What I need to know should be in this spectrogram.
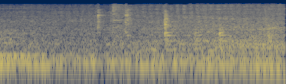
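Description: Even, steady idle with a smooth low hum; no knocking or rattling stands out, so the engine sounds healthy at idle.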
